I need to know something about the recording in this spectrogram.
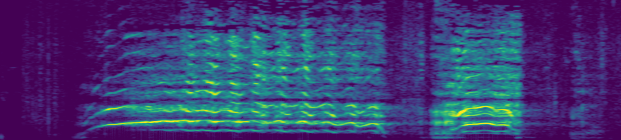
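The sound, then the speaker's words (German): A horse neighs loudly in a stable, one long shrill whinny lasting over a second, followed by a shorter second whinny after a brief pause, otherwise quiet. “Wir haben normalerweise die Pferde nur zum Füttern drin.”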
